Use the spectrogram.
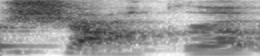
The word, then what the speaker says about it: chakra: The 7 major chakras are these energy centers that run down the midline of the body. And the word chakra or chakra, you may hear it pronounced, means wheel of light or wheel of energy.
